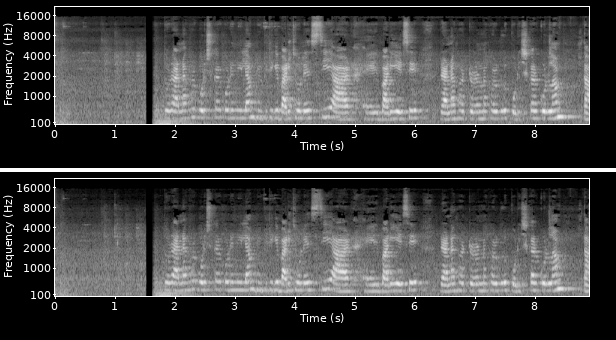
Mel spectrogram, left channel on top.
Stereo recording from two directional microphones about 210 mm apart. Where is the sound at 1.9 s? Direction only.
Centre (ahead or behind).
